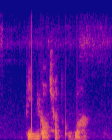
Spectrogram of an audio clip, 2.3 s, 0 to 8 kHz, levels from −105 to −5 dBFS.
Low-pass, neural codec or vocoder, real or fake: 7.2 kHz; none; real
